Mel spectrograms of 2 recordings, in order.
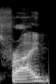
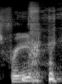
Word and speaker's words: Fried: And Sierra, a lot of people spell my name B R A I N for some reason, and they pronounce my last name as Fried, but it's Freed.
